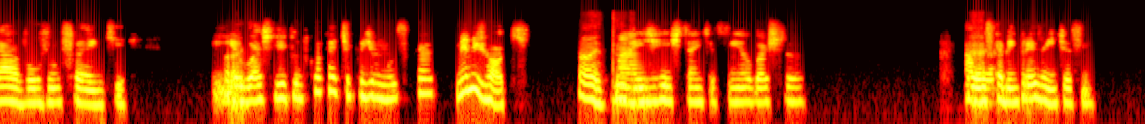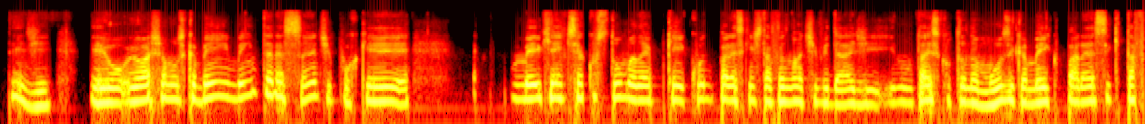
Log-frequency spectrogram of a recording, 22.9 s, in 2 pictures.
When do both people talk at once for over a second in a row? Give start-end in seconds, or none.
none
